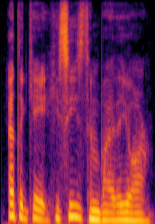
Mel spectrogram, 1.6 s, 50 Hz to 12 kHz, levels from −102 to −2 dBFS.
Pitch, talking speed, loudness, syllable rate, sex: 130 Hz, 345 wpm, -19 LUFS, 7.2 syllables/s, male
